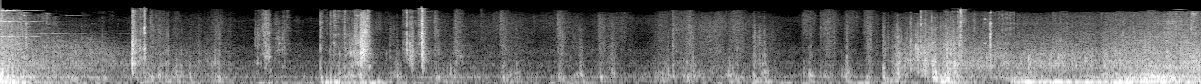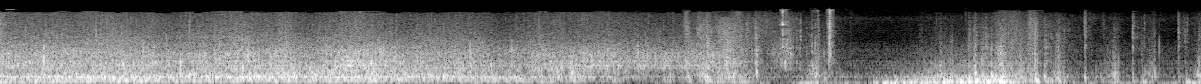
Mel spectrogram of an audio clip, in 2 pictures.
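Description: Footsteps crunch through grass and on gravel.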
